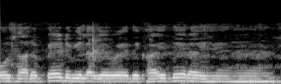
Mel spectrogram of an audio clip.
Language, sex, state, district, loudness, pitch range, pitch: Hindi, male, Haryana, Rohtak, -11 LUFS, 135-145 Hz, 140 Hz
